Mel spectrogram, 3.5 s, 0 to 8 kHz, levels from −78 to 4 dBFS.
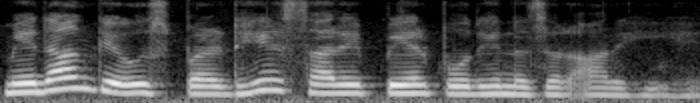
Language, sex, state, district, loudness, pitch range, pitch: Hindi, female, Arunachal Pradesh, Lower Dibang Valley, -15 LUFS, 175-215 Hz, 200 Hz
